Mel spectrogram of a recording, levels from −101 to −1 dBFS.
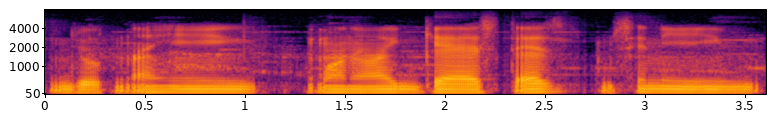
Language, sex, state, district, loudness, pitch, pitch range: Chakma, male, Tripura, Unakoti, -20 LUFS, 95 Hz, 95-100 Hz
